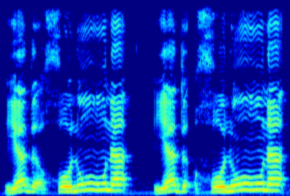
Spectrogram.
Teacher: ٹھیک ہے، وَرَأَيْتَ النَّاسَ يَدْخُلُونَ، ید دال ساکن ہے تو دال کے اندر قلقلہ کریں گے، ٹھیک ہے. یدخلون، آگے خا ہے، خا کو پر کریں گے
